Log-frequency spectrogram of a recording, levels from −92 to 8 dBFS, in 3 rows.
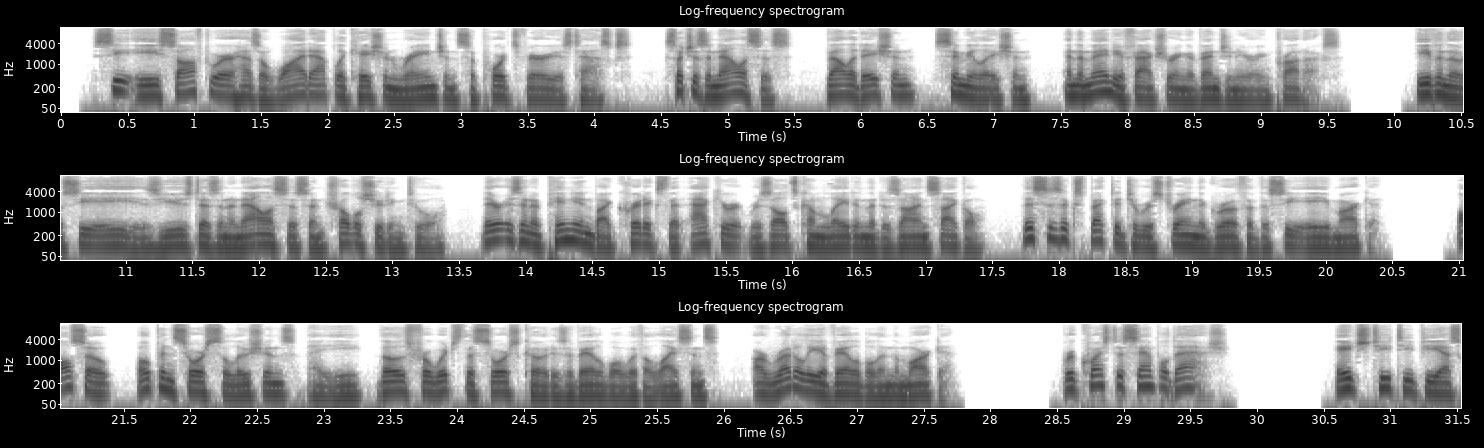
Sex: male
